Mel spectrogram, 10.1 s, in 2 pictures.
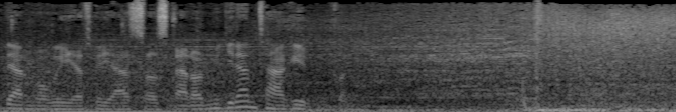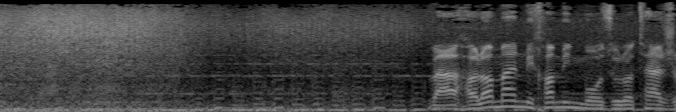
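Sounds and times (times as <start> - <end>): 
speech: 0.0 - 3.0, 3.9 - 4.2, 8.3 - 10.1
airplane engine and cabin noise carrying skydivers up to 4000 metres: 0.0 - 10.1.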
